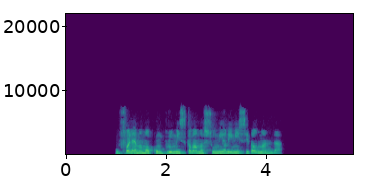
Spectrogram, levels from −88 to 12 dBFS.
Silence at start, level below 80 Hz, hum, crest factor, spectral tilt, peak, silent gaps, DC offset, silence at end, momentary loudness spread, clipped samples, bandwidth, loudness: 1 s; -68 dBFS; none; 18 dB; -5.5 dB/octave; -4 dBFS; none; under 0.1%; 1.45 s; 11 LU; under 0.1%; 7.6 kHz; -20 LUFS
